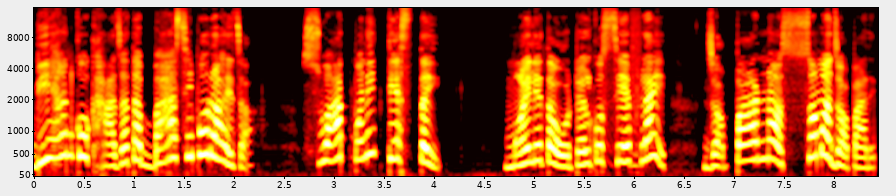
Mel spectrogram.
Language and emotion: Nepali, angry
